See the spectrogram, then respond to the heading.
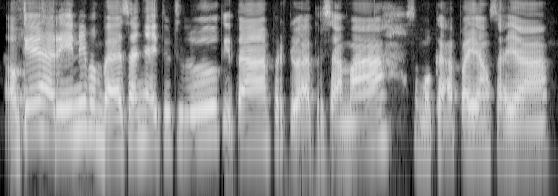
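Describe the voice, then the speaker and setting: A woman's voice: medium pitch, steady tone, normal speed, a bit bright, smooth, no room sound. A woman who trains migrant domestic workers, speaking in a casual instructional way and slipping in English and Cantonese phrases. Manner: mixes in English and Cantonese phrases, playfully imitating speech.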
